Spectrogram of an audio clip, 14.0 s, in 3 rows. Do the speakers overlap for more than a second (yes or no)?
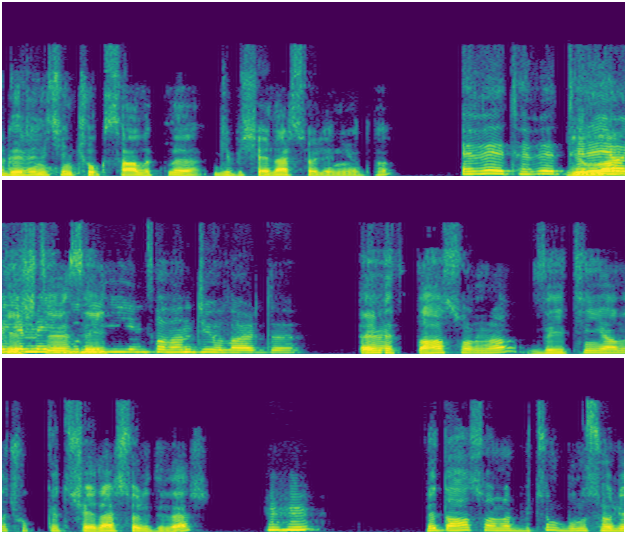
yes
